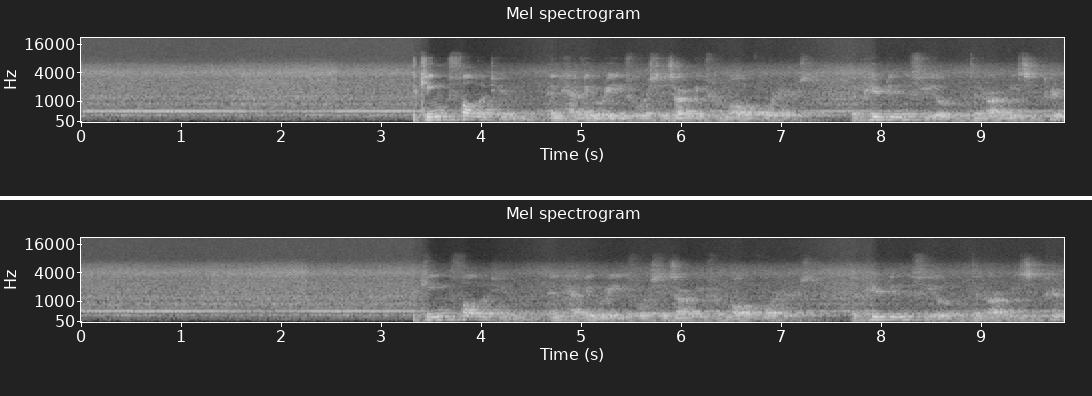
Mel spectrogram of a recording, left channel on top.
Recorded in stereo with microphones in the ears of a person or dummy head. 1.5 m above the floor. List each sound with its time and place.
3.3 s a man speaking: 65° left (ahead or behind), 0.6 m; by 9.8 s 75° left (ahead or behind), 7 m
